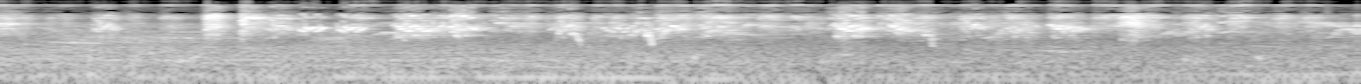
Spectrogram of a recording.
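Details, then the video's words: Several budgerigars chatter in a busy, continuous stream of high, scratchy warbles and sharp squawks, overlapping without pause. "Muhabbet Kuşu Sesi!"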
